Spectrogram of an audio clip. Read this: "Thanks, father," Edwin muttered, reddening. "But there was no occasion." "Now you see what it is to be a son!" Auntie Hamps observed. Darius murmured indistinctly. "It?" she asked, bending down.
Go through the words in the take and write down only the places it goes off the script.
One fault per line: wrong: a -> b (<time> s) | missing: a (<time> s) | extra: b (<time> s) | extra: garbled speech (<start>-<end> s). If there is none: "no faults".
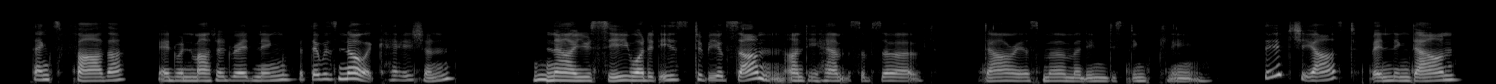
no faults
